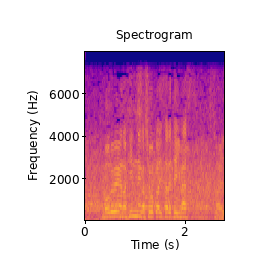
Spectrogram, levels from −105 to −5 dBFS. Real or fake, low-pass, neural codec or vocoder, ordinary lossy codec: real; 7.2 kHz; none; none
